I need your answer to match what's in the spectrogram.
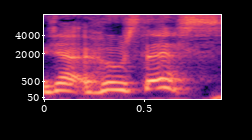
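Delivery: put-on high Scottish accent. Retelling a phone call where the person answering turns out Scottish: imitating Laura Fraser's Scottish accent. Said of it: "you're Scottish?".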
